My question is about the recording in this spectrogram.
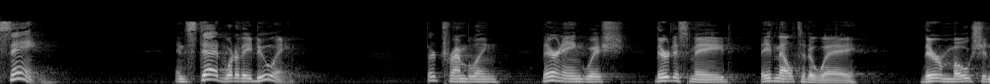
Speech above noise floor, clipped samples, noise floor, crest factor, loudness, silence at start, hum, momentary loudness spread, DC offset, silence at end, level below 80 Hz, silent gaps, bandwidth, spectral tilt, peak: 43 dB; under 0.1%; -64 dBFS; 20 dB; -21 LUFS; 0 s; none; 14 LU; under 0.1%; 0 s; -60 dBFS; none; 8 kHz; -4 dB/octave; -2 dBFS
